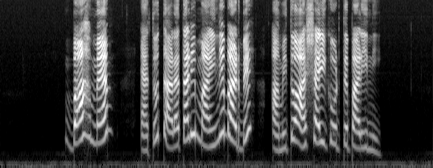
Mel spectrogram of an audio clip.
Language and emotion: Bengali, surprised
